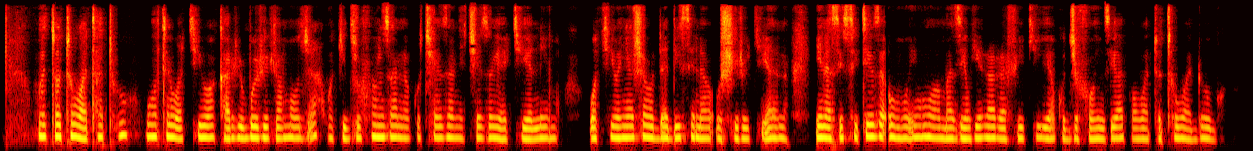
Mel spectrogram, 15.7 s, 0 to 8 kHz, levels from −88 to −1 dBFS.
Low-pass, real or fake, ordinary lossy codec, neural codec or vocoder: 7.2 kHz; fake; AAC, 32 kbps; codec, 16 kHz, 1.1 kbps, Voila-Tokenizer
